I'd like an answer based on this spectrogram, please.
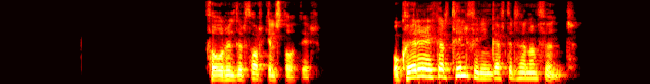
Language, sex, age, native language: Icelandic, male, 40-49, Icelandic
